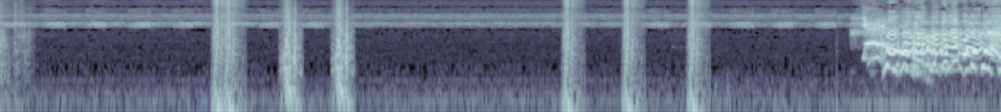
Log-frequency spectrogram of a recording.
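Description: Crickets chirring steadily, with six dull thuds in two quick groups of three as plums drop onto sand. Near the end a loud, high, wavering voice-like chatter begins.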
